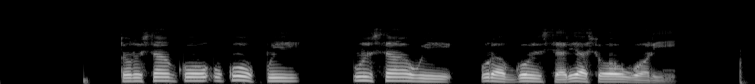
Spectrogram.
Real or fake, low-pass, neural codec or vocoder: real; 5.4 kHz; none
